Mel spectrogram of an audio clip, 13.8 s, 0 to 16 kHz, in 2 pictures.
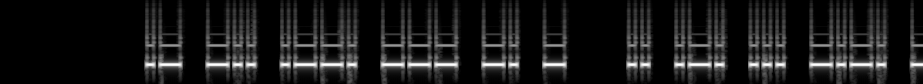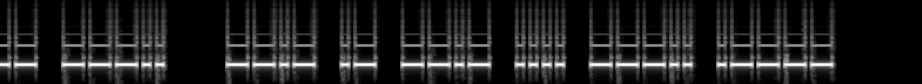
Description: Morse code, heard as a keyed tone, machine-sent, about 24 wpm, spaced as for 21 wpm, 770 Hz. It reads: ADPONT IRSCM8 QAQH81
